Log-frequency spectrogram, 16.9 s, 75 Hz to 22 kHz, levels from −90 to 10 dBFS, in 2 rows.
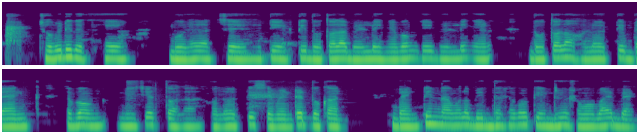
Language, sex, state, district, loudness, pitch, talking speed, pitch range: Bengali, male, West Bengal, Jhargram, -20 LUFS, 135 Hz, 120 wpm, 130-140 Hz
